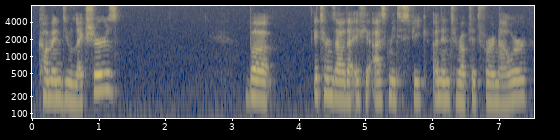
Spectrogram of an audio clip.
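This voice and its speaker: A woman hosting a casual knitting podcast, rambling and restarting her sentences as she knits, her voice a little croaky. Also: fairly low pitch. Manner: rambling, self-correcting, chatty. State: slightly croaky voice. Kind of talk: casual knit-and-chat vlog.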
